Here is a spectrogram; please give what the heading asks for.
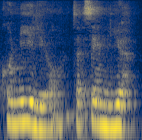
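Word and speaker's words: coniglio: uh bunny rabbit is Cornelio c-o-n-i-g-l-i-o Cornelio sound okay so it's not a gla it's a yeah like million okay and number four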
